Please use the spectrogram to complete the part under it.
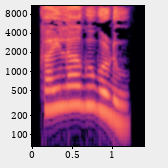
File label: "ಕೈಲಾಗುಗೊಡು", Kannada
